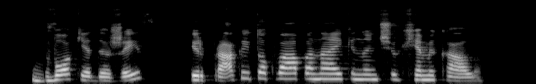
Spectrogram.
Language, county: Lithuanian, Utena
